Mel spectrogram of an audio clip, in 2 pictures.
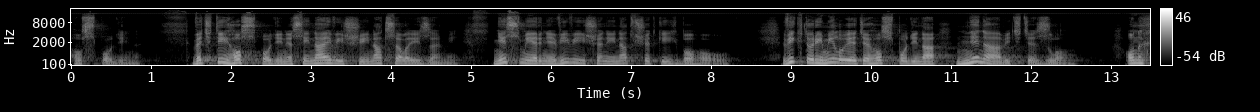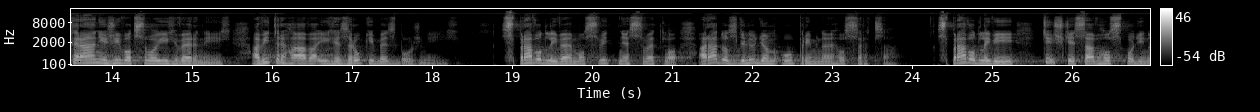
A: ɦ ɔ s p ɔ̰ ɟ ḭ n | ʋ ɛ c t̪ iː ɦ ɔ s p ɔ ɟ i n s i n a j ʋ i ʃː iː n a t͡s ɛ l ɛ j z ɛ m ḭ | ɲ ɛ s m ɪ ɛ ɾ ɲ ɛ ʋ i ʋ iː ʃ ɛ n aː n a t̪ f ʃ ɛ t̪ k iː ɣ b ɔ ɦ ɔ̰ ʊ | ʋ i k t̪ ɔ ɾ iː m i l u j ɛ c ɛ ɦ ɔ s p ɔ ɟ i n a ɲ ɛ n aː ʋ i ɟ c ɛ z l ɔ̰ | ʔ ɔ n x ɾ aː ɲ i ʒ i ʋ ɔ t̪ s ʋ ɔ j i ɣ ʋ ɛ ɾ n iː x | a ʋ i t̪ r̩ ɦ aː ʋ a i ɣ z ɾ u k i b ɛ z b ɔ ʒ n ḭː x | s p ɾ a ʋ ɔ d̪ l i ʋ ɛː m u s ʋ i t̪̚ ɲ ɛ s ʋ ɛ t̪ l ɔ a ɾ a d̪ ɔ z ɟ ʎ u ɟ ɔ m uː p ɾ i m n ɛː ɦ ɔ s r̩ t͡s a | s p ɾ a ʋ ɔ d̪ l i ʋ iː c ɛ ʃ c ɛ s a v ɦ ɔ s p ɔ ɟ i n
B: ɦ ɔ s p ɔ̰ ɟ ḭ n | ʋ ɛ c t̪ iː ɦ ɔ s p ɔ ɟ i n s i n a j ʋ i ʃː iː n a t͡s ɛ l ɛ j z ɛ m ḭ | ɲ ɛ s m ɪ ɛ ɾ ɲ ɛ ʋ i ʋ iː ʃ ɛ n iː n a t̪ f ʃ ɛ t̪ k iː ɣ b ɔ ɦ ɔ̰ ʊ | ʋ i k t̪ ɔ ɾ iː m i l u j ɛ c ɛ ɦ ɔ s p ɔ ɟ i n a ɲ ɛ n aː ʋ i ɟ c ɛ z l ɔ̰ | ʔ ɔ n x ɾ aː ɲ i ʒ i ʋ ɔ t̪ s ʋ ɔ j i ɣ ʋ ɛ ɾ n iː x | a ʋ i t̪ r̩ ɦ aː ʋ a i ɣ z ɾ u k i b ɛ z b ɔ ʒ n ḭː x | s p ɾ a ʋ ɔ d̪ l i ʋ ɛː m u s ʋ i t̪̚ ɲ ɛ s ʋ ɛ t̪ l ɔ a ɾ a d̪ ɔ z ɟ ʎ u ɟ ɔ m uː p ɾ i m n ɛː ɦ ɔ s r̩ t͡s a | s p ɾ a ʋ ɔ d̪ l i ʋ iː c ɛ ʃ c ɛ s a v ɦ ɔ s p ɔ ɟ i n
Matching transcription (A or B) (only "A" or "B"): B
